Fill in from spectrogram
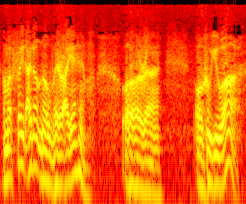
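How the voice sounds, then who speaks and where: A man acting in a 1970s radio drama as a troubled middle-aged American husband, speaking haltingly and repeating his words. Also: lowish voice, big pitch swings, husky. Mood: dazed, apologetic. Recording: narrow, phone-like old radio sound.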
